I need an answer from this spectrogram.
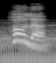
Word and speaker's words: hola: H is always silent. Hola, hola, not hoakla. Every H, silent, no exceptions.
